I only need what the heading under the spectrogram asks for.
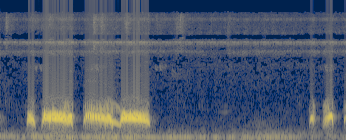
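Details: Spotted dove kept as an old trapping decoy, noted for its loud voice. A short note, then two long husky coos sliding slightly downward, followed by a pause and a pair of quick clipped notes.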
